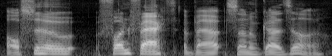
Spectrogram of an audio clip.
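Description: Low-voiced guy chatting about movies, gets all animated, dry close sound. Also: measured pace, smooth, dry recording. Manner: animated, jumps into excited mock voices. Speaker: podcast co-host. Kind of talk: casual chat.

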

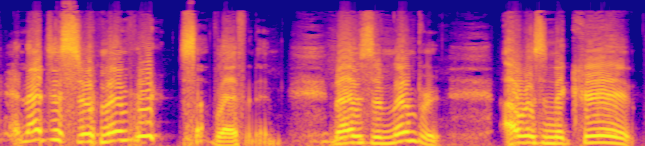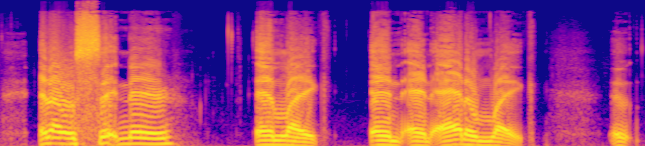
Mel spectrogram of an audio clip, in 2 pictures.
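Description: A man co-hosting a podcast, telling stories in a relaxed, rambling way with lots of fillers. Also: a little high, normal speed, dry recording. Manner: laid-back, rambling storytelling with lots of fillers. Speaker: podcast co-host. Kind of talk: casual chat.

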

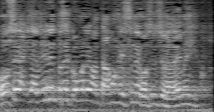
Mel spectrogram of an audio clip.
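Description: A man speaking at a business seminar in an energetic, motivational way, acting out little dialogues as he goes. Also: very high-pitched, racing, far from the mic. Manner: energetic, acts out dialogues with changing voices.

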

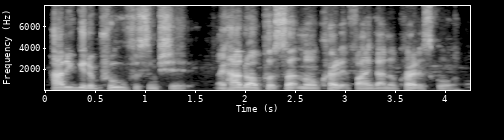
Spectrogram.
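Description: A man co-hosting a podcast in casual chat, slangy and animated, often repeating words as he talks. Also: on the low side, very fast, breathy edge, no echo, clean studio sound. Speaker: podcast co-host.

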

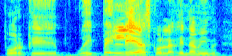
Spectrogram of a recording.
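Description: A man's voice: fairly high pitch, moderate pace, gravelly, a bit bright. A man with a Mexican accent, joking crudely in a casual comedy chat and acting out quotes. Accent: Mexican Spanish. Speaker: podcast host.

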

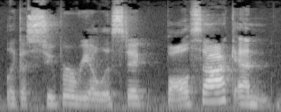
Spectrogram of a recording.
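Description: A woman's voice: lowish voice, animated, unhurried, a bit bright. A woman in her twenties co-hosting a casual podcast and tossing in joking asides. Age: 20s. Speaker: podcast co-host. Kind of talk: casual chat.

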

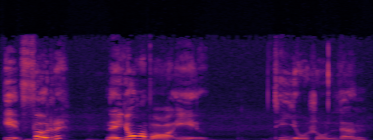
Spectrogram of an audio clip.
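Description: A woman co-hosting a casual podcast chat, blunt and animated, swearing often. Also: a little high. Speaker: podcast co-host.

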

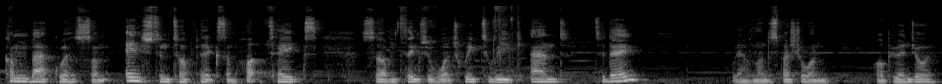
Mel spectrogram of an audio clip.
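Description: A man's voice: on the low side, normal speed. A man presenting a podcast introduction as a voice-over. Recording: music under the voice. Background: music.

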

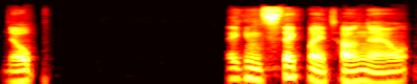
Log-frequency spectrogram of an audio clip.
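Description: A man's voice: lowish voice, measured pace, dry recording. A man in casual chat, teasing his partner and trying tongue twisters. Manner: playful, teasing.

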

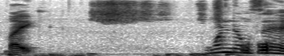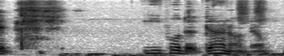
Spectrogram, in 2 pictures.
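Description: A man's voice: medium pitch, a little hiss or hum. A man co-hosting a podcast in loose, profane casual chat, often reading quotes aloud. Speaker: podcast co-host.

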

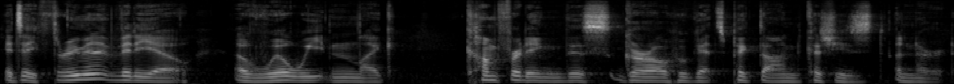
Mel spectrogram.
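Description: A man's voice: medium pitch, a little slow, darkish tone. Easygoing podcast man from New York. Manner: easygoing, laughs often. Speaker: podcast co-host. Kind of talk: casual chat.

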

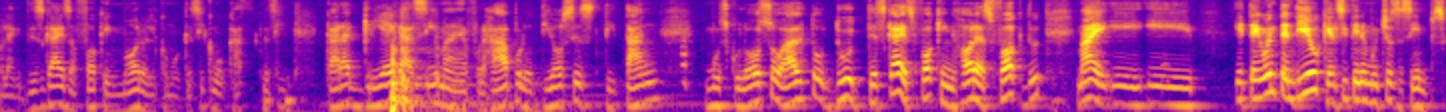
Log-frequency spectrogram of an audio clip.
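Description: A young man with a Costa Rican accent chatting casually with friends, slangy and loose, dropping English swear words into his talk. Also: mid-range voice. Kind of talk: casual group chat.

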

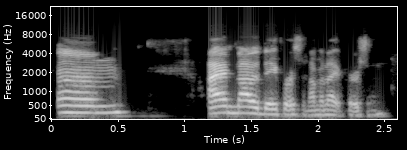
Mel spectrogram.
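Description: A woman's voice: a little high, brisk, sharp tone, no echo, highs cut off. A young woman with a Maryland accent, co-hosting a podcast in casual chat, playful and teasing with lots of slang. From Maryland, USA. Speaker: podcast co-host.

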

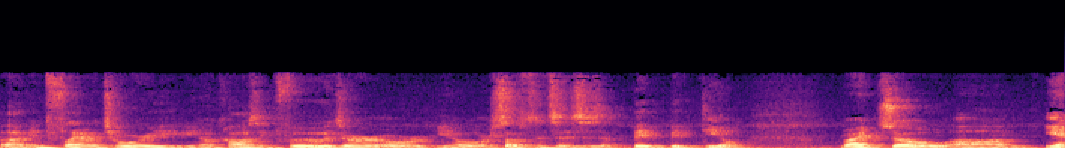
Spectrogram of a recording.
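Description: A man in his forties with a very deep voice talks fitness as a guest expert in a loose podcast chat. He's energetic and emphatic, with many fillers like "you know" and "right?", heard through a distant mic in an echoey room with faint noise.

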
